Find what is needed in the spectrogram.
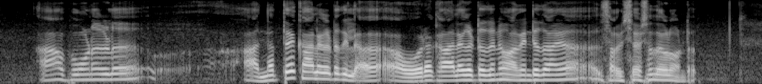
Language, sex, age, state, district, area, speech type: Malayalam, male, 45-60, Kerala, Alappuzha, rural, spontaneous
